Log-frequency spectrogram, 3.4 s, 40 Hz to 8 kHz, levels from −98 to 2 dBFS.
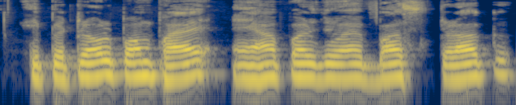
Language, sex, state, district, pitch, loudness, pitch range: Hindi, male, Bihar, Sitamarhi, 160 Hz, -13 LUFS, 155-170 Hz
